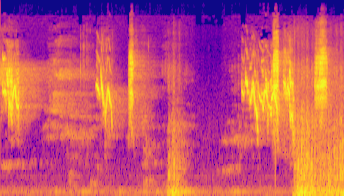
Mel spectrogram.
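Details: Budgies chirping in short, sharp squeaks separated by pauses, then a busy cluster of loud high chirps and scratchy notes over rustling noise near the end.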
